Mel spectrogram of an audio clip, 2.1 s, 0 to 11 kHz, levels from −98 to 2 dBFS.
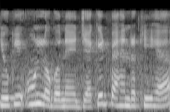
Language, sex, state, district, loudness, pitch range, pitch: Hindi, female, Bihar, Gopalganj, -19 LUFS, 190-245 Hz, 215 Hz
